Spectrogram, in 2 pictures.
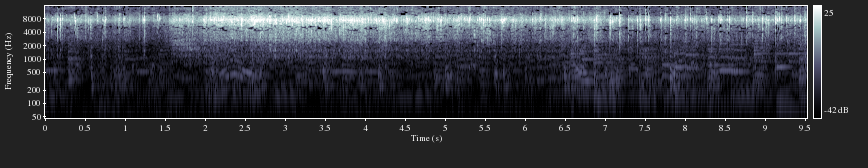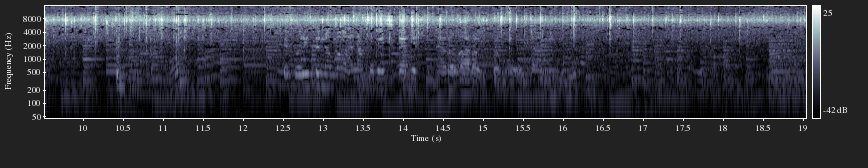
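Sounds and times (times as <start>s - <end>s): omelettes sizzling in oil: 0.0s - 19.0s.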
